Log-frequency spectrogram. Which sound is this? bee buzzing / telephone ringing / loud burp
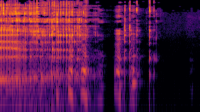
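loud burp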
